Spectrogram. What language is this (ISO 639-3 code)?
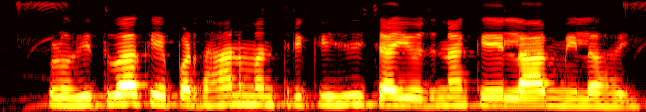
mag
